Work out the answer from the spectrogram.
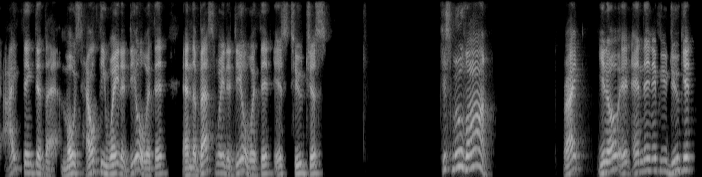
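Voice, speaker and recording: A man hosting a live Q&A in a casual, conversational and emphatic way, reading comments and often checking in with a quick "right?". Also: a little high, sharp tone. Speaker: livestream host answering viewer questions.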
